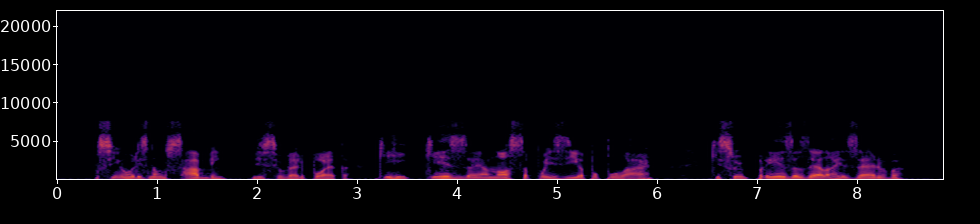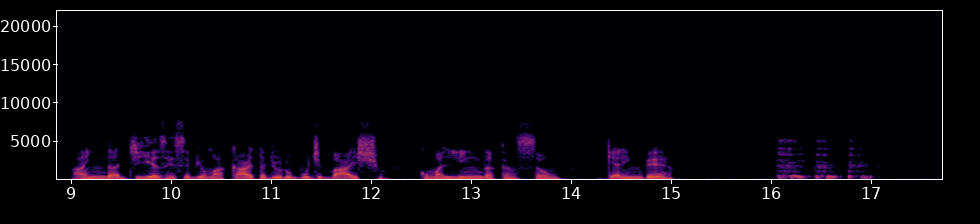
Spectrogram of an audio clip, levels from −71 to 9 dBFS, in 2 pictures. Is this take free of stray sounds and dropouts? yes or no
no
